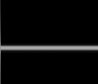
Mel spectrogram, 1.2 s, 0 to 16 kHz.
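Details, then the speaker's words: Efficia DFM100 manual defibrillation demonstration with external paddles on the patient's bare chest: after pressing the paddle charge button, a steady continuous high-pitched tone signals the defibrillator is charged and ready to shock. "then press the charge button on the paddle the on shock buttons on the paddles flash to indicate the defibrillator is charged make sure no one is touching the patient or anything connected to the patient"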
